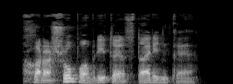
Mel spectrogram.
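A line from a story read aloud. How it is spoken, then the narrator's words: Embarrassed grumble. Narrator (Russian): проворчал смутившийся Глеб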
